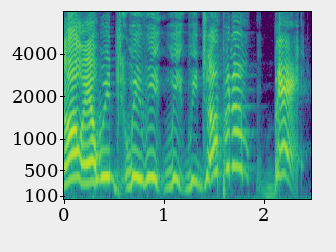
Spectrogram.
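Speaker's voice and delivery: high, eager taunt; hyped bird joining in. Pretend. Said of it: "the other bird caught wind".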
